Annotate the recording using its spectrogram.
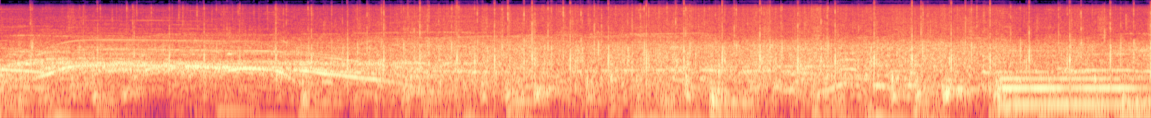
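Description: Live concert audience applauding, with a singer's amplified voice sliding down over the clapping in the first few seconds. Near the end the band starts playing held notes.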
